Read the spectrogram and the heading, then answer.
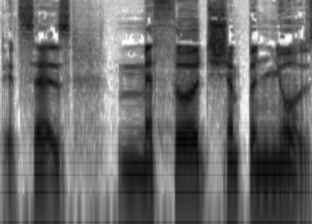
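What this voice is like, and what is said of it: Mock French accent, not a good one. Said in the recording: “if that's my French accent, or maybe it's not a good one.”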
